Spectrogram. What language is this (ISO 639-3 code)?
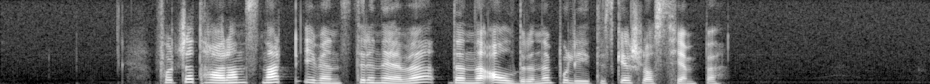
nor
